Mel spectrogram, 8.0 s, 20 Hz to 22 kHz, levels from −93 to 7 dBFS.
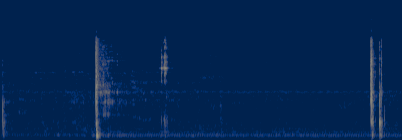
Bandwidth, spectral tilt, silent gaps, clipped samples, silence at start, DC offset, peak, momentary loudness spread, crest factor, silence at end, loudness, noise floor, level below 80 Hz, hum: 7.4 kHz; -0.5 dB/octave; none; under 0.1%; 1.9 s; under 0.1%; -8 dBFS; 19 LU; 40 dB; 0.4 s; -38 LUFS; -82 dBFS; under -90 dBFS; none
